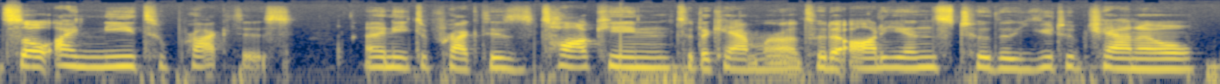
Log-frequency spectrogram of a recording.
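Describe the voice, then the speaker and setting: A woman speaks fairly quickly with a non-native accent at medium pitch. Her intonation is flat and monotone, on a very clean recording with a silent background. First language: not English. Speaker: music producer and vlogger. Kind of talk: vlog talking to camera. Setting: filming alone to camera. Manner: halting, with false starts.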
